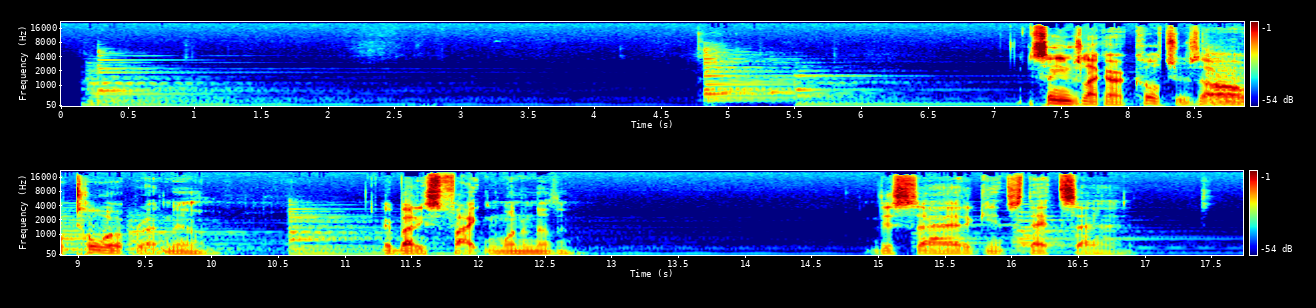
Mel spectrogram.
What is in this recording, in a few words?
Noise Live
